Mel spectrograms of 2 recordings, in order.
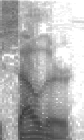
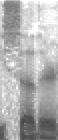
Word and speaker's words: Souther: And I said that wrong. It's J.D. Souther, not J.D. Souther.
